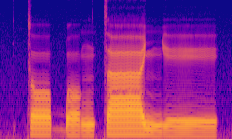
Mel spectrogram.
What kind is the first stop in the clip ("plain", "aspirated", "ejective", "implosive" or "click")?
plain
